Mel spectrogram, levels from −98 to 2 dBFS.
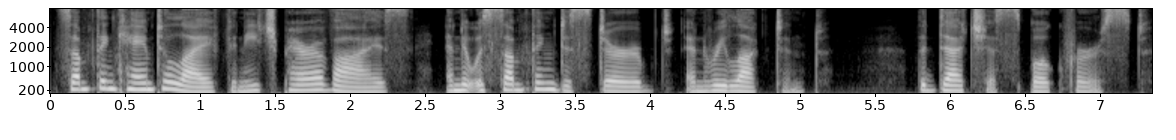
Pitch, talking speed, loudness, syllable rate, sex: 180 Hz, 165 wpm, -20 LUFS, 4.7 syllables/s, female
